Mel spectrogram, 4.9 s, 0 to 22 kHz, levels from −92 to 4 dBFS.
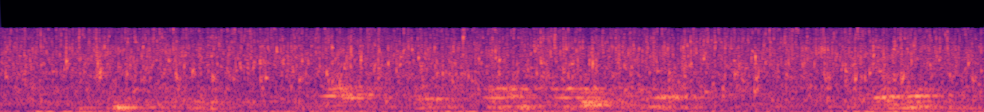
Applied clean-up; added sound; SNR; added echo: none; Stream; -1 dB; reverberation time 0.8 s.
